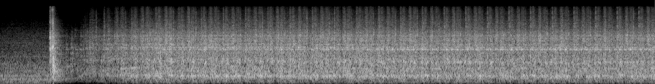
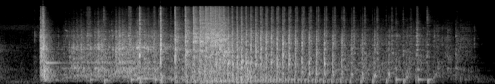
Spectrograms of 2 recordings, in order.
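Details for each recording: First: Lowe's 1442 mower, 14 hp engine, carburetor reattached, plug in, both chokes on, spark confirmed: a click, then steady fast chugging cranking that never catches. Fluid comes out. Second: Lowe's 1442 mower, 14 hp, choke held on because the cable is broken, after finding a piece missing from the top of a valve stem: the starter cranks, then the engine fires and runs briefly with quick, slightly uneven popping before shutting off, so it runs.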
